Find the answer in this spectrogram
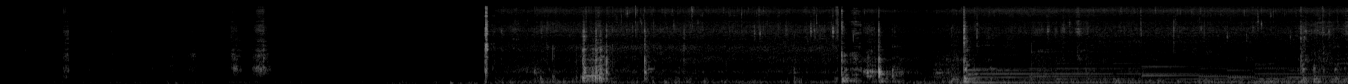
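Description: A few faint knife taps on a board, then about five seconds in, potato strips frying in hot oil begin to sizzle steadily, with occasional scrapes and clicks of a slotted metal spoon against the pan.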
